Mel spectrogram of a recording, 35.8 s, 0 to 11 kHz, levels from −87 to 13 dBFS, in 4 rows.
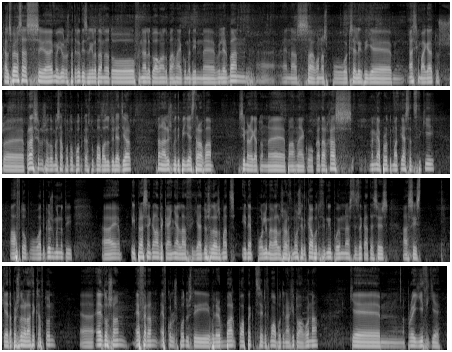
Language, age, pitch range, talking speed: Greek, 20-39, 115-135 Hz, 160 wpm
